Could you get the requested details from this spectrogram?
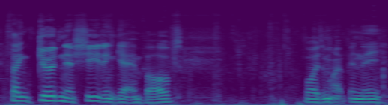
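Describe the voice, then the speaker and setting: A man's voice: mid-range voice, expressive, normal speed, a little hiss or hum. A man hosting a family vlog, chatting in an upbeat, easygoing way while he walks around outdoors on a rural farm. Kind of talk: casual vlog narration.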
